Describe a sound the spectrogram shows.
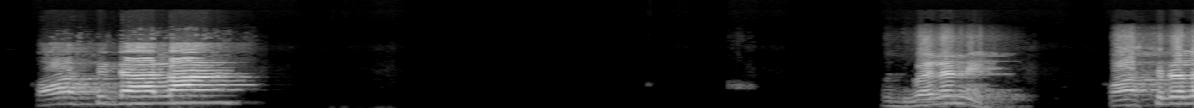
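A middle-aged man speaks calmly and clearly in short phrases.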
